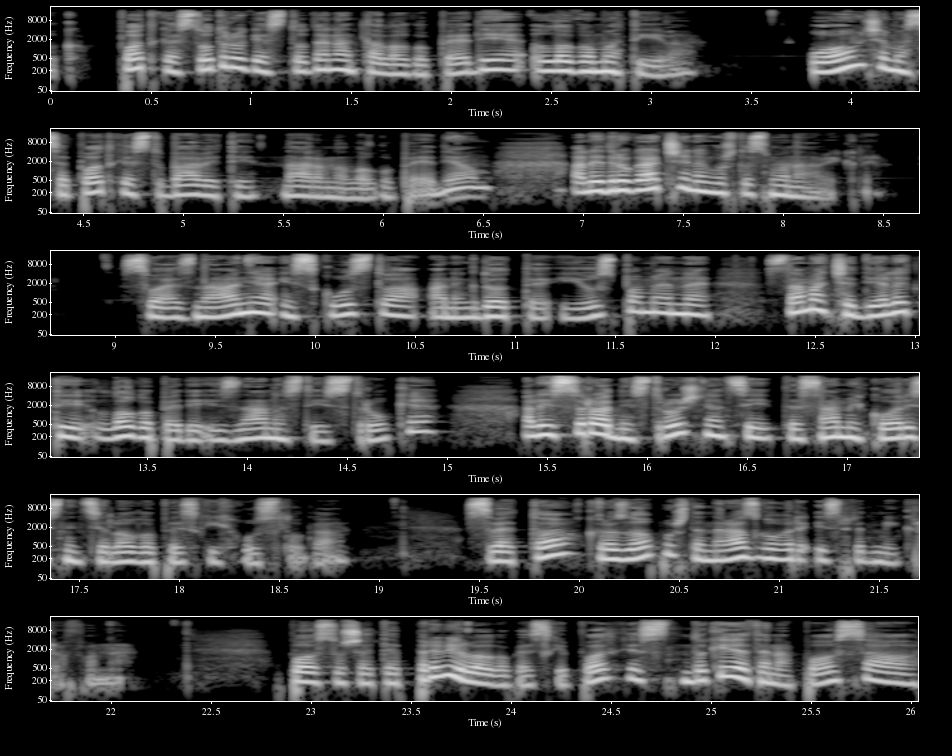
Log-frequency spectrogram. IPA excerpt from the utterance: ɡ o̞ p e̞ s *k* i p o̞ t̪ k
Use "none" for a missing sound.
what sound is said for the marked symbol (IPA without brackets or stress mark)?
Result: k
